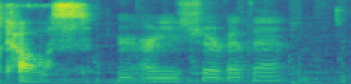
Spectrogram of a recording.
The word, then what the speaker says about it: Kos: Isn't it pronounced Chaos? No, it's Kos.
